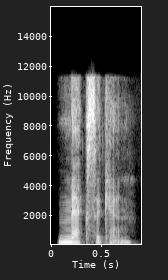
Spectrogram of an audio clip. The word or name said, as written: mexican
